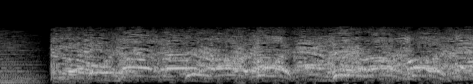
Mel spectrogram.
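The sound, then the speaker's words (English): At a town hall meeting, a large crowd bussed in by Dick Armey's group shouts down debate in a loud, continuous roar of overlapping voices, bursting in abruptly after a brief moment of low sound and holding steady to the end. “Again, any debate or discussion prevented there, shouted down by the teabaggers who were bussed in by Dick Armey's group.”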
